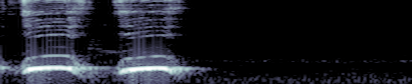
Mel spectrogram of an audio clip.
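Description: A woman hooting 'ooh' in a high voice: two short hoots in the first second, each rising then falling in pitch.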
